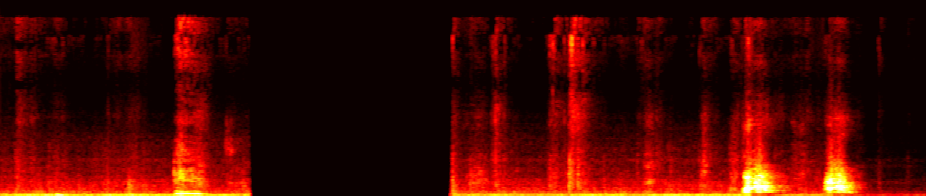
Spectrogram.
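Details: Shiba Inu named Mametaro, a pet during its shedding season, showing hostility toward a vacuum cleaner; after a low murmur of indoor background sound, two sharp barks ring out about half a second apart near the end.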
